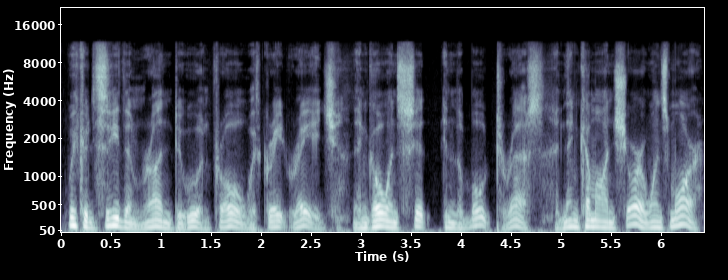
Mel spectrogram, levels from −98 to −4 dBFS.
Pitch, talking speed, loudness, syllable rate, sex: 95 Hz, 250 wpm, -17 LUFS, 4.8 syllables/s, male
